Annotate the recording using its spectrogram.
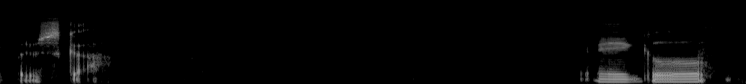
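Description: A young man speaks calmly into a headset microphone, heard as if through an online call.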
